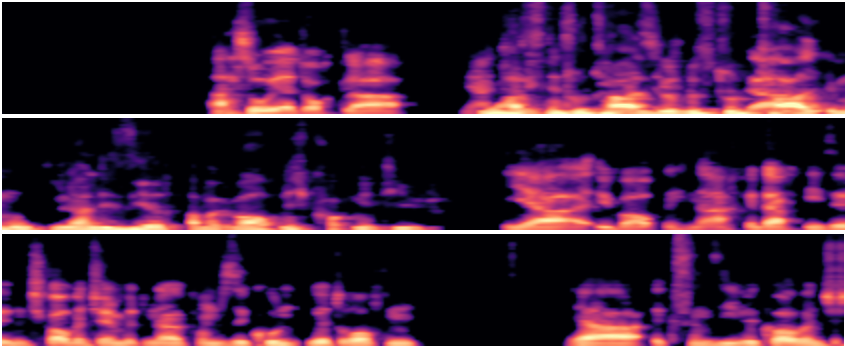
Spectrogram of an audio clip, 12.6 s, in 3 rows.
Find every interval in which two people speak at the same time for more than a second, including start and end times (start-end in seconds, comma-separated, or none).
2.4-4.1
